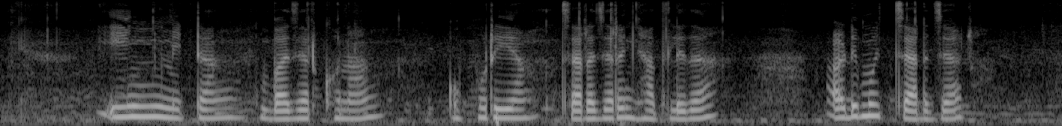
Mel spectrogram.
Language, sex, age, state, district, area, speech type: Santali, female, 18-30, West Bengal, Uttar Dinajpur, rural, spontaneous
